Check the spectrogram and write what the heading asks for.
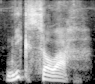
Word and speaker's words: Nyxoah: Nixoa, ça se prononce Nixoa. Nixoa, avec le H, c'est important c'est quoi Nixon dans le nom Expliquez-nous euh, déjà.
